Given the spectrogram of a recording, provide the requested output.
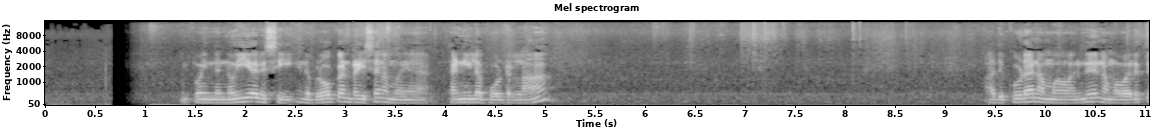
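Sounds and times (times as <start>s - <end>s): soft rustles: 2.3s - 11.0s.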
